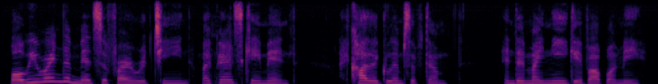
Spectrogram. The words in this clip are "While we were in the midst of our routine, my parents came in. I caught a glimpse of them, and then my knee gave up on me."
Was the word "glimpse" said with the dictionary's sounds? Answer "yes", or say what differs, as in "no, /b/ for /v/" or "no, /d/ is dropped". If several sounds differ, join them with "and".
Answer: yes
